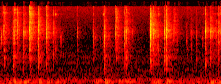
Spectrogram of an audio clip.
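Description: Rapid, irregular clacking of a computer keyboard as notes are typed, close and fairly quiet, in short bursts with brief pauses and no talking.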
